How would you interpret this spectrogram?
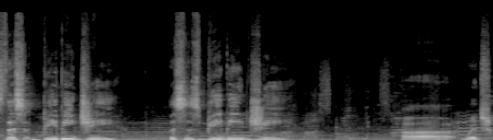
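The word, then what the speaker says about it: VIVIZ: this name looks one way but you actually pronounce this BBG this is BBG uh which com to the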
